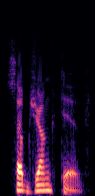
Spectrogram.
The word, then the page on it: subjunctive: American English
